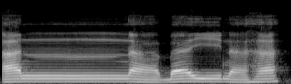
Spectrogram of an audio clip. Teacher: Jadi dighunahkan tuh didengungkan. Jadi di bagian annya itu suaranya itu kita tahan ya kita panjangkan sejenak sepanjang dua harakat. Anna bainaha nanya pendek jangan dibaca anna. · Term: ghunah musyaddadah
